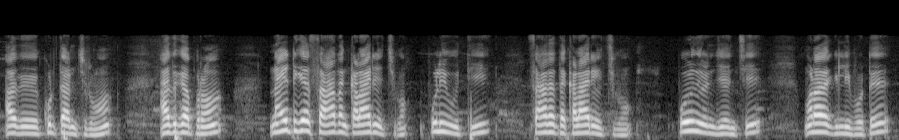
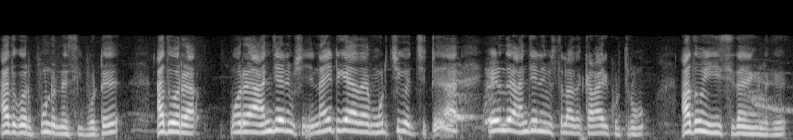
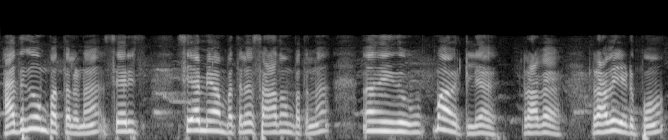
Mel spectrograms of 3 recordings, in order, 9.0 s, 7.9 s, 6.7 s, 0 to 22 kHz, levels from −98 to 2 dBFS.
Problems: background sounds at intervals, background conversations at intervals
